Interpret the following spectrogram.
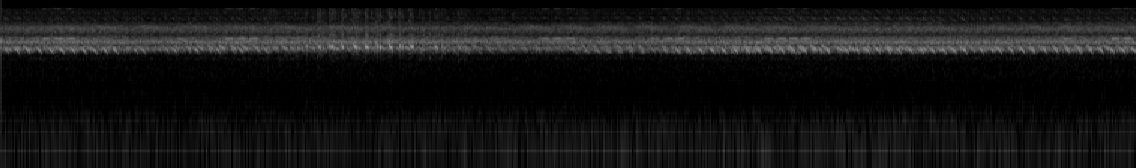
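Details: Autumn chorus of bell crickets recorded in Sanuki, Chiba Prefecture, Japan: several high, shimmering pulsed trills layered into a continuous ringing band, with a faint low rumble of background noise underneath.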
